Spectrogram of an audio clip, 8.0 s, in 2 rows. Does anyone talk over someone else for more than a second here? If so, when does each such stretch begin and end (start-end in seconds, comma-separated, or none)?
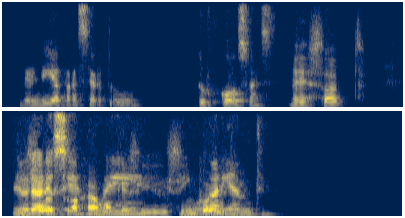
4.1-6.5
